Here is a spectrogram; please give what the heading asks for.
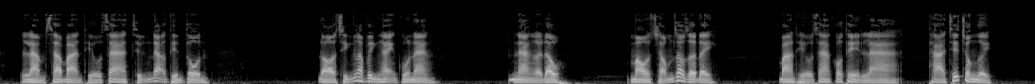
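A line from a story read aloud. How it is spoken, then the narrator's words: Laughing loudly. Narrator (Vietnamese): Phong Thiên Dương cười lớn nói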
